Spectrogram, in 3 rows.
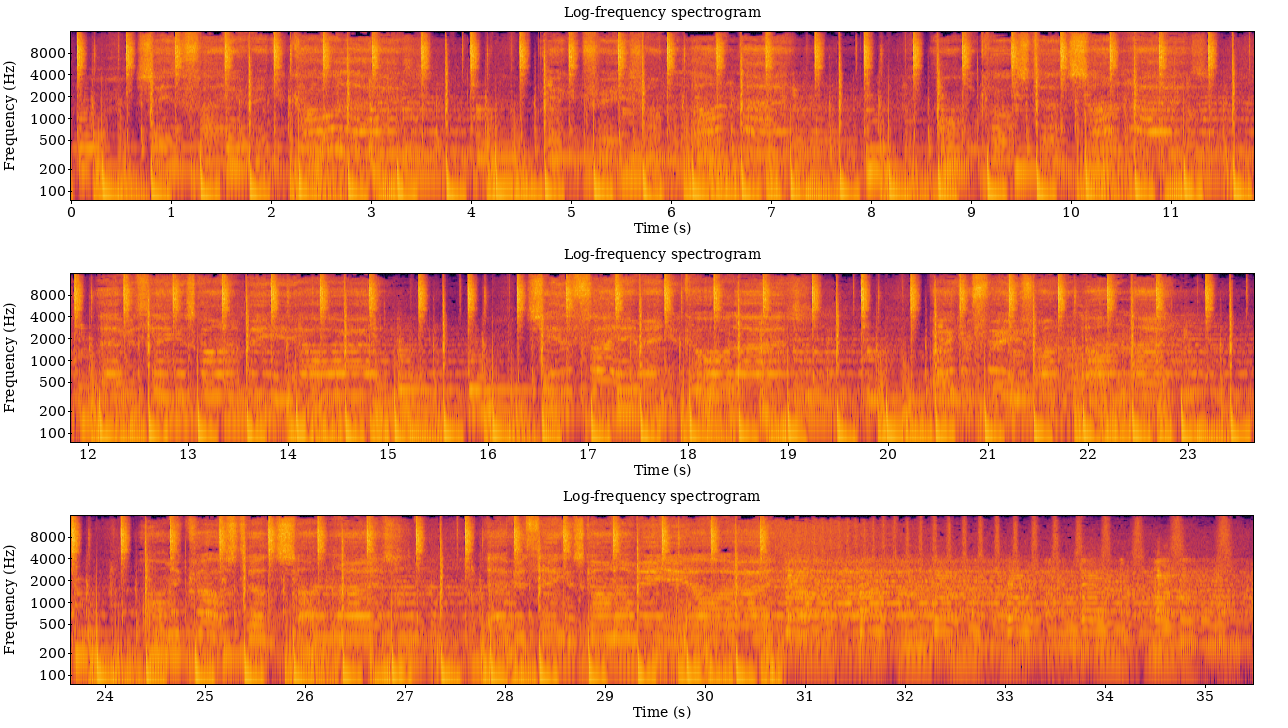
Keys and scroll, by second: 6.2 g, 19.1 g, 30.2 g.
